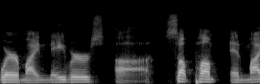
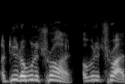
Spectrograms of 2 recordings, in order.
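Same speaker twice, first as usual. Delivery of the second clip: put-on higher, eager kid voice promising; mock the kid's earnest promise, pitched up; imitating the shy kid; 8 semitones higher, much faster than usual. The shy kid leaving, promising to try, imitated higher. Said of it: "That's his".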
